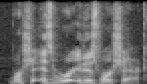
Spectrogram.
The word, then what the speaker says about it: Rorschach: It is Rorschach. That's how I pronounce it.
